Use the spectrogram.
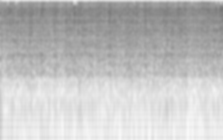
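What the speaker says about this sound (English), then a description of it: "there's a bit of oil spitting around" Hot oil spitting and sizzling in a pan while kidney beans cook for a rajma curry, a steady dense hiss with crackling, loud and close, no voices.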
